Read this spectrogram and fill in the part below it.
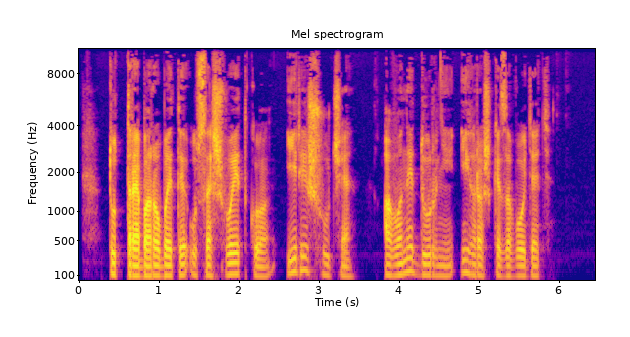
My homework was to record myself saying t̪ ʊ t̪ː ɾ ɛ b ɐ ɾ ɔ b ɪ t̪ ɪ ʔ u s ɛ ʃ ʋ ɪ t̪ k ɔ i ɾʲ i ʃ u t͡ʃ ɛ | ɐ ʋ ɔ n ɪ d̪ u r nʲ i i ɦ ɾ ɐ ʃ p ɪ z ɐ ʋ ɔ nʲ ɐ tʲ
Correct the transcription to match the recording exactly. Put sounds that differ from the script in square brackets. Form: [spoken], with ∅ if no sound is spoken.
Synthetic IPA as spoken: t̪ [u] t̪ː ɾ ɛ b ɐ ɾ ɔ b ɪ t̪ ɪ ʔ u s ɛ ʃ ʋ ɪ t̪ k ɔ i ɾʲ i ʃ u t͡ʃ ɛ | ɐ ʋ ɔ n ɪ d̪ u r nʲ i i ɦ ɾ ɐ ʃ [k] ɪ z ɐ ʋ ɔ [dʲ] ɐ tʲ

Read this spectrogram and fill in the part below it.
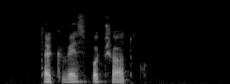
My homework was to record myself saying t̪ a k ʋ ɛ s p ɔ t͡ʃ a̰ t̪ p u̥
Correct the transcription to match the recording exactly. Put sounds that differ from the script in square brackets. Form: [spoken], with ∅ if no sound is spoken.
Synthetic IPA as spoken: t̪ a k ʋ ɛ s p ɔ t͡ʃ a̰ t̪ [k] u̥

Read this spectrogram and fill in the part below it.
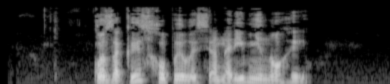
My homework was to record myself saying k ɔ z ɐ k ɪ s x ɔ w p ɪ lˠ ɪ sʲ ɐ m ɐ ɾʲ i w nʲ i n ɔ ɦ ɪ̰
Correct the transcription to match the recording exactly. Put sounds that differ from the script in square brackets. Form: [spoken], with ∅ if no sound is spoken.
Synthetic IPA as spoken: k ɔ z ɐ k ɪ s x ɔ [∅] p ɪ lˠ ɪ sʲ ɐ [n] ɐ ɾʲ i w nʲ i n ɔ ɦ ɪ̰

